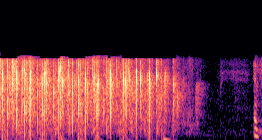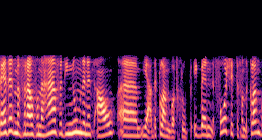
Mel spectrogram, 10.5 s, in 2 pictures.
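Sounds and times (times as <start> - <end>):
audience applause: 0.0 - 4.0
speech: 5.2 - 10.4.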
